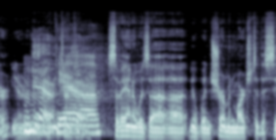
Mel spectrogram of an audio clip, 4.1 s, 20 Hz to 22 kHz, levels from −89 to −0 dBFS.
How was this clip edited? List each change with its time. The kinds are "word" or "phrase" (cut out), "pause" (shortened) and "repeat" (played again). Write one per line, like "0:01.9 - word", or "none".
0:02.8 - word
